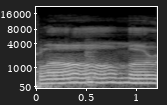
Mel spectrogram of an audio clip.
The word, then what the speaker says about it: plumber: Carol was a plumber in my zone. No, è vero, non si pronuncia il B, hai capito?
